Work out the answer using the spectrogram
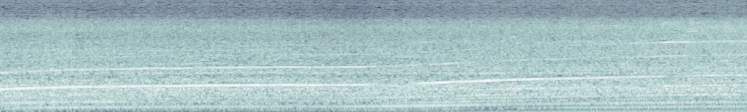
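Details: Two-stroke fertilizer spreader/blower that would not start, after a carburetor repair with a new diaphragm replacing the hardened one. It runs smoothly and steadily, with pitch climbing evenly as revs rise and no misses: healthy.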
